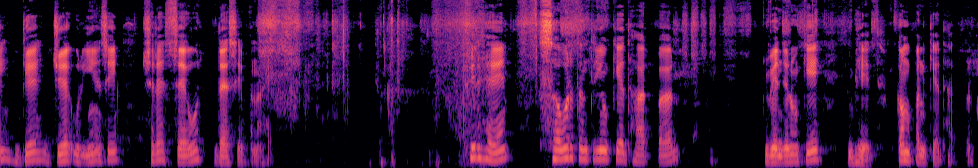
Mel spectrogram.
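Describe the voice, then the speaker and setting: Gravelly man teaching a grammar lesson. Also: on the high side, slow, pauses often. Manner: asks questions and answers them himself; counts out and lists letters one by one. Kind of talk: classroom revision lesson.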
